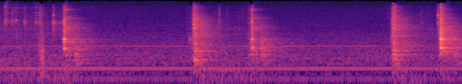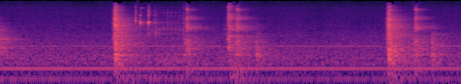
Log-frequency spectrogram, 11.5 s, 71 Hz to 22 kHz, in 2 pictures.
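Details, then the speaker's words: 1972 Saab Sonett: sharp clicks in pairs every couple of seconds over a steady hum; starter clicking without turning the engine. "You can hear the starter is clicking."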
